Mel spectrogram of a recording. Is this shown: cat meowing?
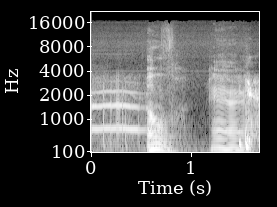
yes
